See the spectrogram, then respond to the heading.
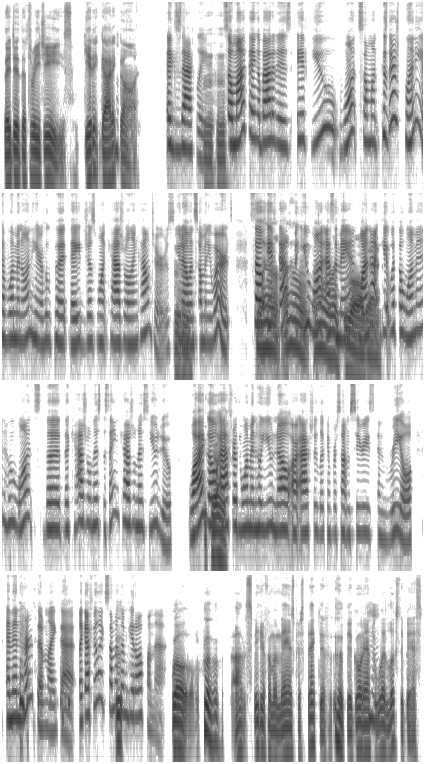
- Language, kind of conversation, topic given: English, unstructured, How do you handle romantic expectations that don’t match your own?
- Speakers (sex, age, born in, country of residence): female, 35-39, United States, United States; male, 60-64, United States, United States
- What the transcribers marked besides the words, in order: other noise; stressed: "real"; giggle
